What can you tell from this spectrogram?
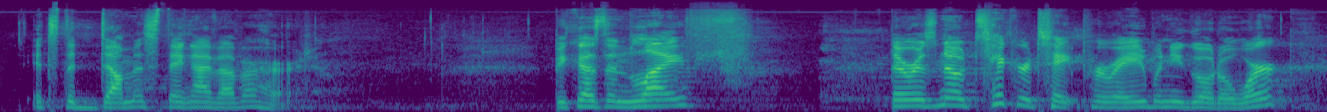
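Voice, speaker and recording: With a Philadelphia accent, a woman speaks at a moderate pace in a medium-pitched voice with a bright, sharp tone and ordinary pitch variation. Her delivery is animated and energetic, broken by long, frequent pauses. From US Northeast, South Philadelphia. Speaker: TV news anchor. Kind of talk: motivational talk.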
